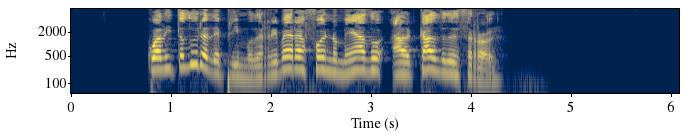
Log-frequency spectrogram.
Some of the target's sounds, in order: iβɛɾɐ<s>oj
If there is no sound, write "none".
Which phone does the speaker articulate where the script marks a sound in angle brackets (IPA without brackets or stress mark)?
f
